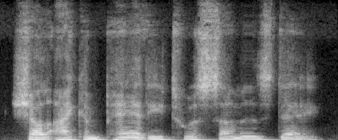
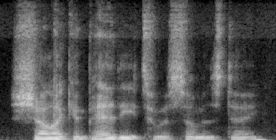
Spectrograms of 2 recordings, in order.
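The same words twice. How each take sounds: First: It is spoken in a raised pitch and register. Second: It is spoken in a lower, natural register. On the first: "in Shakespeare voice, my voice raises in pitch and in register" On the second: "my natural speaking voice is a little lower"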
